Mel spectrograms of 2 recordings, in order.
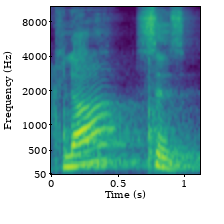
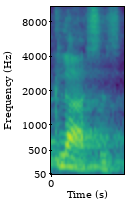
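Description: First: "classes" split into two beats, cla, ses; syllable by syllable. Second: Said in the usual way. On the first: Shown as a demonstration. Teacher counting taps for students, "classes" syllable by syllable. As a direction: say "classes" slowly, pausing between its two syllables. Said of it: "كم نقرة؟". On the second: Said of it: "أنقر وياها".

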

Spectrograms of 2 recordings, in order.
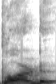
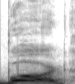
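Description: First: BIRD with a pronounced R before the D; "bird" said as burr-d, R heard; bird with the R sounded. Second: BIRD as a long "buhd", no R; "bird" said slowly as bəəd; bird with silent R. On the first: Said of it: "not, that's bird". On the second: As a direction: drop the R in "bird" and stretch the vowel. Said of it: "उसमें से र जो है वो ह-, हट जाता है". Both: Shown as a demonstration.

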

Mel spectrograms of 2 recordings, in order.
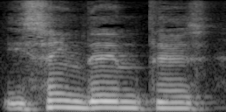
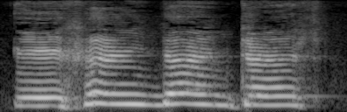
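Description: First: Said in the usual way. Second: "e sen dentes" mushed as if toothless, very slow and high; "e sen dentes" slurred through a toothless mouth, pitched up; toothless speech. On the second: Acted. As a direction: say "e sen dentes" with no teeth, drawn out. Toothless mouth acted on these words.

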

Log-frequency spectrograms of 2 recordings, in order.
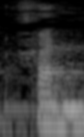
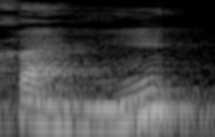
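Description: First: "khẩn" kept low and stopped midway; half third tone. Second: "khẩn" drawn out through its whole dipping tone; full third tone. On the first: Teacher showing the shortened reading, "khẩn" stopped halfway through the dip. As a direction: cut "khẩn" short before it rises. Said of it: "giữa chừng là ta dừng". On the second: Teacher showing the usual reading, "khẩn" in a full dipping third tone. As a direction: let "khẩn" dip low and come back up. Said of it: "Bình thường ví dụ ta đọc là". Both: Shown as a demonstration.

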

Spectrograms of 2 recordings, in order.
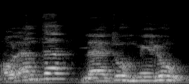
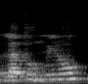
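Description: First: Slow, even statement "انت لا تهمل" with no command. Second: "لا تهمل" said as an order with "لا" stressed; firm command. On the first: Teacher showing students the negating لا as a calm statement. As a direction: say "انت لا تهمل" slowly as a plain report. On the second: Teacher showing students the forbidding لا as a command. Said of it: "انت لا تهم-، لا تهمل". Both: Shown as a demonstration.

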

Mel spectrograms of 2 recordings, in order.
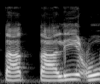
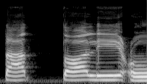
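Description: First: "তালি" with a light, thin "তা" in place of heavy ত; common mispronunciation. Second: "তাত তলি উ" read slowly, with a heavy, rounded ত starting "তলি"; correct letter sounds. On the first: Teacher shows learners the common mistake, "তালি" with light তা. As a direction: say "তাত তালি উ" quickly, both t sounds alike and light. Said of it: "অনেকেই শব্দটাকে তাত তালি উ পড়ি". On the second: Teacher models the word for learners, careful "তলি" with heavy ত. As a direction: keep the "ত" in "তলি" full and dark, not a light "তা". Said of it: "যেই হরফের উচ্চারণ যেরকমভাবে পড়তে হবে".

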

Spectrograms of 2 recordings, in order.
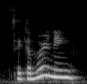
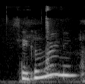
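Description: First: Put-on high baby-talk voice. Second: Even higher sing-song prompt; baby talk. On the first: Mother prompts baby greeting. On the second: Acted. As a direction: coo it up to the baby. Repeated baby greeting, higher.

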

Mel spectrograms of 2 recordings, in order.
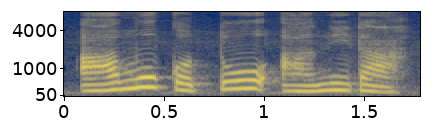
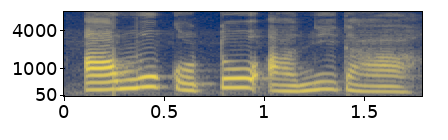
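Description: The two takes are said the same way.

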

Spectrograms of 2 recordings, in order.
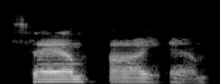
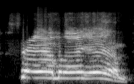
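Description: First: Slow, soft, spaced-out words; hushed. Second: Loud, high chorus-style shout; kids shouting out. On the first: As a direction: let it land quietly, word by word. Soft payoff after retold thank you. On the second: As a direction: bellow it like kindergartners joining in. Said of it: "the kids shouted out". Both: Retold or imitated.

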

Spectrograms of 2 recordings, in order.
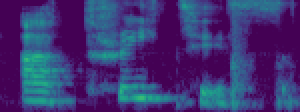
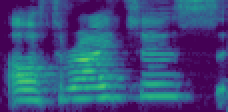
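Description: First: "arthritis" as ar-TREE-tis, drawn out; Spanish pronunciation. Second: "Arthritis" as arth-RYE-tis, slow, higher and louder; English pronunciation. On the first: Teacher repeating the Spanish word, "arthritis" as slow ar-TREE-tis. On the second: Teacher contrasting similar words, "Arthritis" as slow English arth-RYE-tis. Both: Shown as a demonstration. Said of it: "pronounced completely differently".

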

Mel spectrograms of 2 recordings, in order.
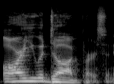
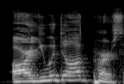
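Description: First: Said in the usual way. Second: Dog person, with dog stressed. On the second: Shown as a demonstration. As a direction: lean on the word dog. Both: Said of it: "It's not a dog owner".

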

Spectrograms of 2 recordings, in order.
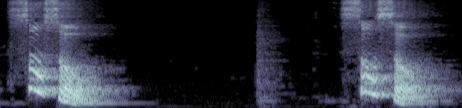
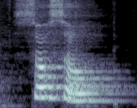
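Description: First: "So-so" drawn out higher, each syllable clear; slow repeat-after-me model. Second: "So-so" said slowly, higher, each syllable clear; teacher modelling "So-so" for repeating; model pronunciation. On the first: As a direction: say "So-so" slowly for the class to repeat. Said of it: "Repete aí". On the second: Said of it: "A forma como eu recomendaria". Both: Shown as a demonstration.

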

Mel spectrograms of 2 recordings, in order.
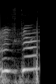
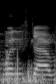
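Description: First: Much higher, rising and louder; a high rising yelp of surprise; surprised squeak. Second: Said in the usual way. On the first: Real, not acted. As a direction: squeak it out in disbelief. Repeating the question, then squeaks.

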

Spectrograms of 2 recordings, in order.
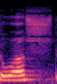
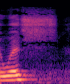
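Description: First: "وش" with dark, backed vowel; wrong heavy vowel. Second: "وش" with thin, fronted vowel; light sheen. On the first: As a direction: make "وش" heavy and round. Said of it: "ما نقولش وش". (نطق "وش" مفخمة خطأً) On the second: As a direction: keep "وش" light. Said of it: "شين مرققة". (نطق "وش" مرققة) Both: Shown as a demonstration.

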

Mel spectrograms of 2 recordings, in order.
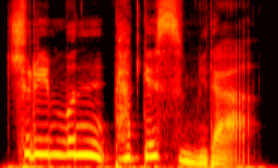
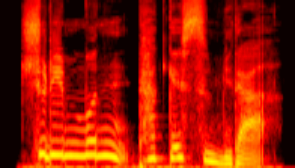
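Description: The two takes are said the same way.

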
